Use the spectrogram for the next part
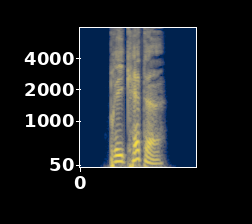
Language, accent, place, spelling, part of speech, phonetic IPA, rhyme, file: German, Germany, Berlin, Brikette, noun, [bʁiˈkɛtə], -ɛtə, De-Brikette.ogg
- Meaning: nominative/accusative/genitive plural of Brikett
